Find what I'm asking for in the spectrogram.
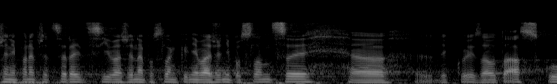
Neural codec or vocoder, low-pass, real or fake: none; 7.2 kHz; real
